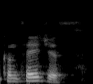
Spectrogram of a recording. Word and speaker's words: Contagious: Contag hur säger man, uttalar man det? – Contagious.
